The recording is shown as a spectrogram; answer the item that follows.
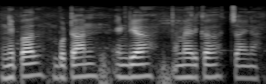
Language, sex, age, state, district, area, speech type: Nepali, male, 30-45, West Bengal, Jalpaiguri, rural, spontaneous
